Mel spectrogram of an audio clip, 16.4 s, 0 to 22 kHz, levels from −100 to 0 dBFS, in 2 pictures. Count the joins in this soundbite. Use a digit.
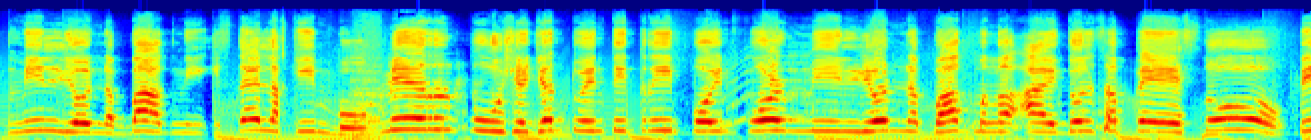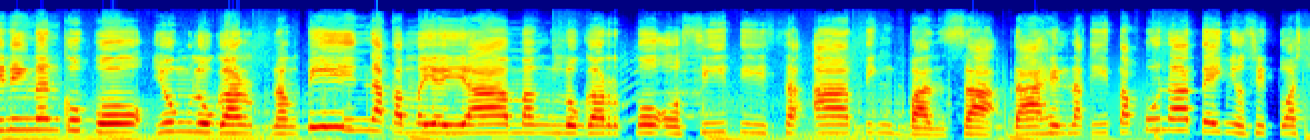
3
